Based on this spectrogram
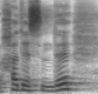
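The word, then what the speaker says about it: Hades: 하데스는 헤이지라고 읽으면 안 되고 하데스인데 이거는 그냥 쉽게 말하면 지옥의 문이에요.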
